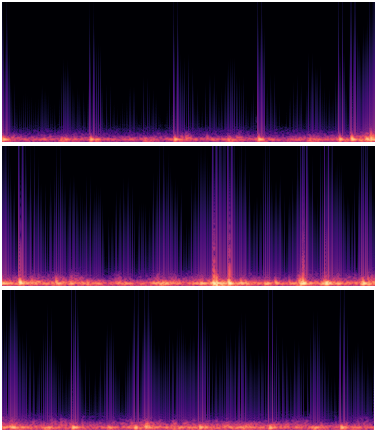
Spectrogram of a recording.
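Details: A man's own heartbeat recorded up close for ASMR relaxation: regular, normal, muffled low thumps with a few faint handling clicks.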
